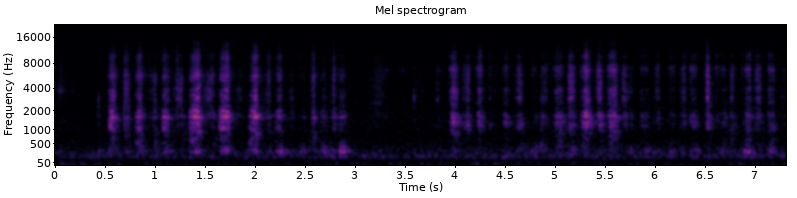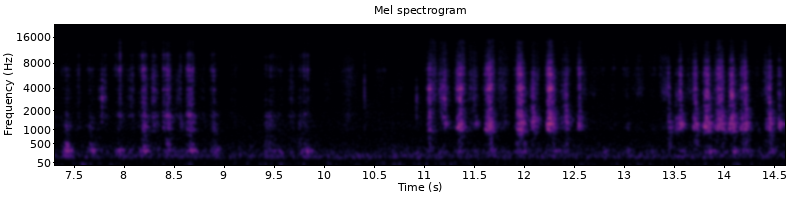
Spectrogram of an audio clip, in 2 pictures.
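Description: A wooden stylus scratches away the black coating of a scratch-art card, a flat sheet with a colored foil layer underneath, held flat on a table. Fine, rapid strokes make dry, bright rasping scrapes in bursts of about three to four per second, separated by brief quiet pauses.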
